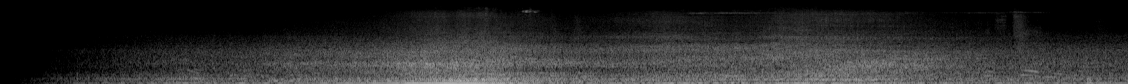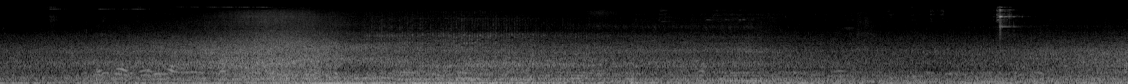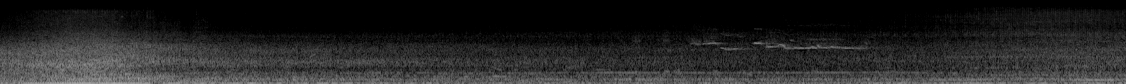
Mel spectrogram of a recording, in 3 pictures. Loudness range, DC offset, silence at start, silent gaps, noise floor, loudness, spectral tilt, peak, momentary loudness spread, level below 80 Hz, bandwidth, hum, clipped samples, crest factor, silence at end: 10 LU; under 0.1%; 0.6 s; none; -64 dBFS; -34 LUFS; -5 dB/octave; -12 dBFS; 12 LU; -36 dBFS; 16 kHz; none; under 0.1%; 20 dB; 0 s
